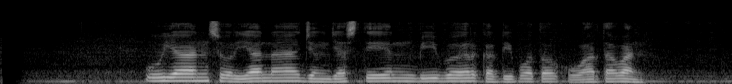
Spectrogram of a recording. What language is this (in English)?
Sundanese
